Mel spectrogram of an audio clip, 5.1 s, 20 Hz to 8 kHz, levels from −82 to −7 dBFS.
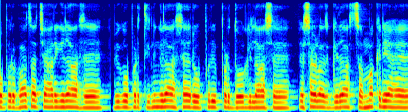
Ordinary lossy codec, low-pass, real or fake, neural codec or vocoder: none; 7.2 kHz; real; none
